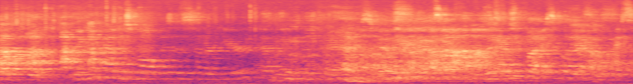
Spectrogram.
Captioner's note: laugh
